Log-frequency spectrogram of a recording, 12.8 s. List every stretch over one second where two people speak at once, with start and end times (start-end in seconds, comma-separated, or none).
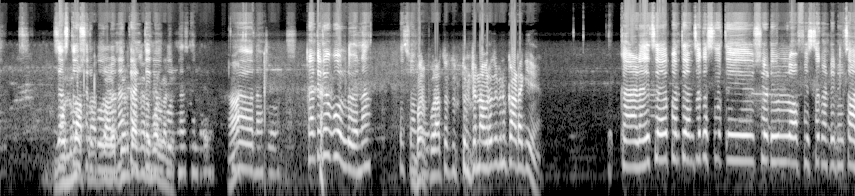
0.9-2.5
